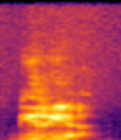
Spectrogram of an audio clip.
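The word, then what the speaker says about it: birria: with yours i've learned i've been saying it wrong they're not berea tacos they're birya whatever i don't know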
